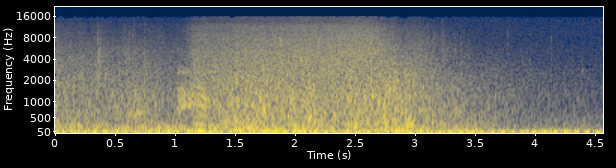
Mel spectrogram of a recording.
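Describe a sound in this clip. A deep rushing blast roars loudly and then fades.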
